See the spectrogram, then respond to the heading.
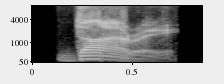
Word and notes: diary: British English

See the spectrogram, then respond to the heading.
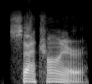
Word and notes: satire: American English

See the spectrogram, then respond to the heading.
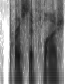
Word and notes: persiflage: American English

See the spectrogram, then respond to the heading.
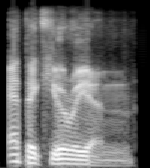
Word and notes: Epicurean: British English

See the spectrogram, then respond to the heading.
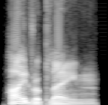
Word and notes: hydroplane: British English

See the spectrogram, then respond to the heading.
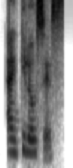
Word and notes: ankylosis: Indian

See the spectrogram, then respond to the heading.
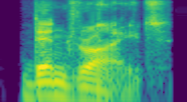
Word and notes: dendrite: British English

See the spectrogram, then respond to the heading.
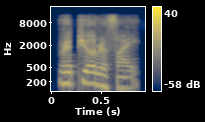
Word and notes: repurify: Indian

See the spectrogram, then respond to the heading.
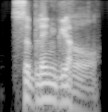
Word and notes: sublingual: British English

